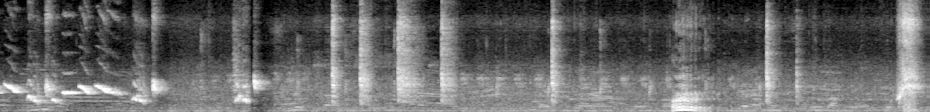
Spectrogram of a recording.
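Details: White-rumped shama, a named competition bird, singing rich whistled phrases that rise and fall over the first two seconds, followed by sharp clicking notes and a deeper squawk.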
